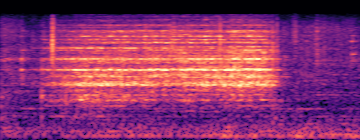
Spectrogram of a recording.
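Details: Front wheel spun by hand: rough scraping grind with a faint rising squeal; something rubbing, possibly the brakes or a bearing; lower ball joint checked and looks fine though its boot is dry; cause unconfirmed.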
